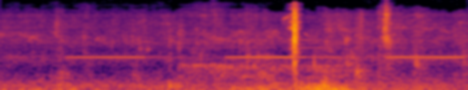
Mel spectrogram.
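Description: Electric bow-mounted trolling motor whining in short on-off spurts as it is worked from the foot pedal, over low rumble of water against the hull. A click and a thump about one and a half seconds in.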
